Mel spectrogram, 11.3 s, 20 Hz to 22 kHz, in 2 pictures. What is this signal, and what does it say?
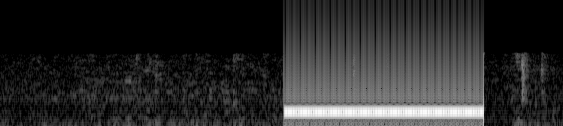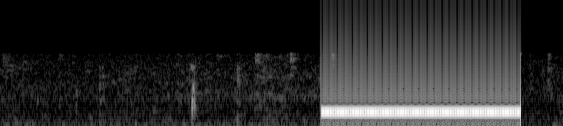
Ringback tone (North America), 440 + 480 Hz.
